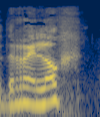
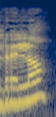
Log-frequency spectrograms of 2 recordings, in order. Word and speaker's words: reloj: Los nacos al reloj nunca le dicen la J, nunca mencionan la J al final, ¿verdad? Reloj. ¿Siempre dicen el reloj? – En la película de Selena se decía reloj.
